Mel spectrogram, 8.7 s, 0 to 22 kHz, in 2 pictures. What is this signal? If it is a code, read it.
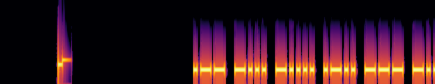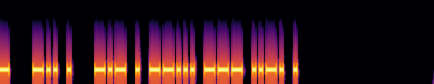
Morse code, heard as a keyed tone, about 34 wpm, 700 Hz. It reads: WB6LOK DE KE7OFE
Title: USA Callsign DE Callsign - 6 Characters - 35wpm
